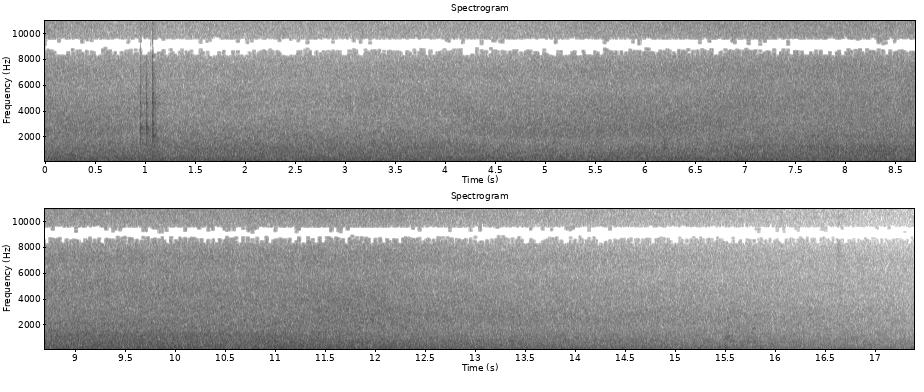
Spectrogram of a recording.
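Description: Steady rushing of the Mossman River's rapids over boulders, an even wash of water noise that fades away over the last couple of seconds.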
